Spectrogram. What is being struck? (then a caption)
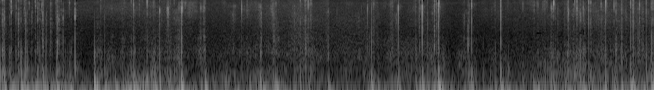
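Spiky rubber half-dome balance pod. Long chrome nails scratch and tap the spikes of a hollow, spiky rubber half-dome balance pod. The result is a busy stream of short, dry clicks and scratchy rustling over a low, dull thud-heavy body. Brief bright ticks cut through and die away almost instantly.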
